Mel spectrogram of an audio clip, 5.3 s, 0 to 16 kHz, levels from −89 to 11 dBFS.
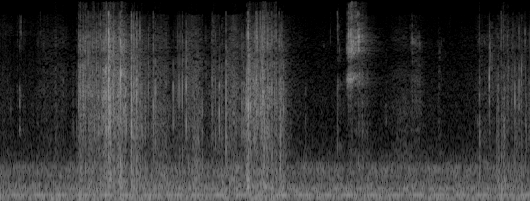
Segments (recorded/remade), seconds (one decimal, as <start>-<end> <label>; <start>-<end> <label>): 0.0-5.3 recorded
